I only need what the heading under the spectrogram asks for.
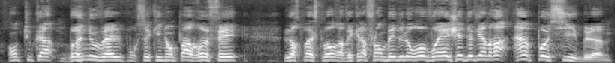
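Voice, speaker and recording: A man delivers an ironic satirical monologue. His voice sits high, and he lands each punchline with dry sarcasm. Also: a little mellow. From Algeria. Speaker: humor columnist.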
